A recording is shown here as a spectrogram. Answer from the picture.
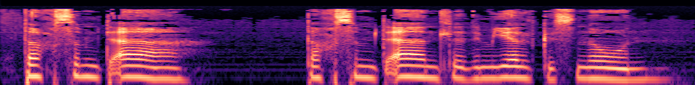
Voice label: "daxsmt'aa", smalgyax

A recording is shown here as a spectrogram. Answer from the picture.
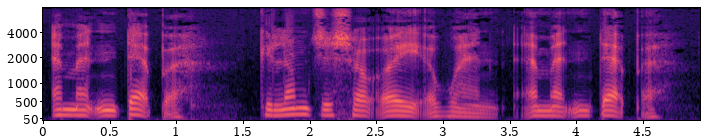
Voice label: "ama'ndap'a", smalgyax

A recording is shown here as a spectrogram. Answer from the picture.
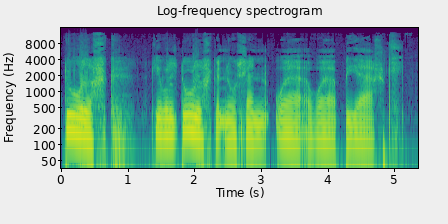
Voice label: "duulxk", smalgyax

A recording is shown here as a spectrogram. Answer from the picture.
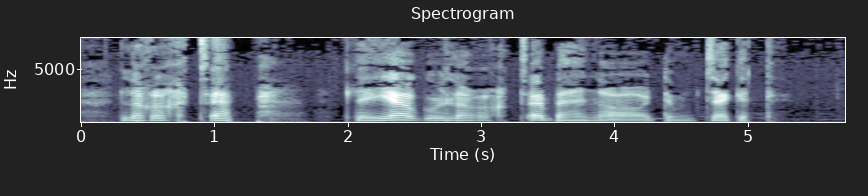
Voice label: "lagaxts'ap", smalgyax

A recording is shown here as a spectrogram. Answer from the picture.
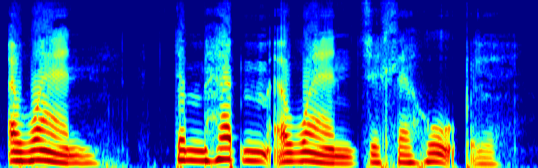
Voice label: "awaan", smalgyax

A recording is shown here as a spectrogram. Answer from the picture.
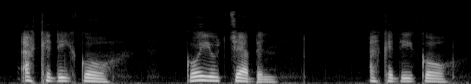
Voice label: "akadi goo", smalgyax

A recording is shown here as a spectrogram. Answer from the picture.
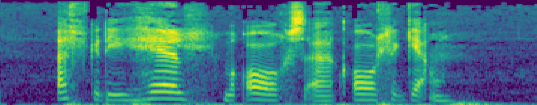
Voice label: "aLgadi", smalgyax

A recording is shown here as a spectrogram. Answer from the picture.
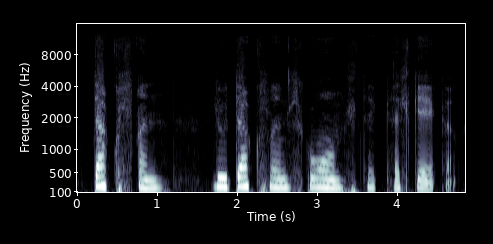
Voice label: "dakwlgn", smalgyax

